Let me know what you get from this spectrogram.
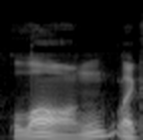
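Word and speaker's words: long (龙): They're called in Chinese or in Mandarin, it's pronounced long, like long, like Shenlong from Dragon Ball and Dragon Ball Z and whatever.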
